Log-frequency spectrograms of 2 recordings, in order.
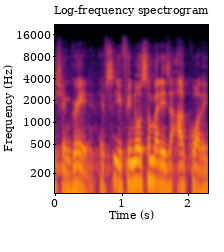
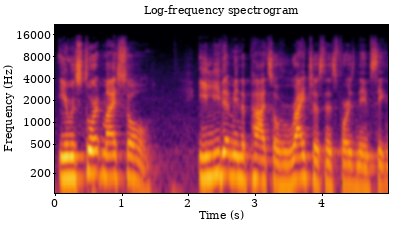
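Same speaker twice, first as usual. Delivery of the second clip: higher, louder, ringing psalm reading; scripture proclamation; 5 semitones higher, 4 dB louder than usual. Acted. Preacher proclaims Psalm 23 to the congregation, high and ringing. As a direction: declaim the verse like a sermon text.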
